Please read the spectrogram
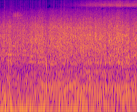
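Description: Wind buffeting the microphone while riding a motorcycle, a loud steady rumble with the bike's engine running underneath.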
